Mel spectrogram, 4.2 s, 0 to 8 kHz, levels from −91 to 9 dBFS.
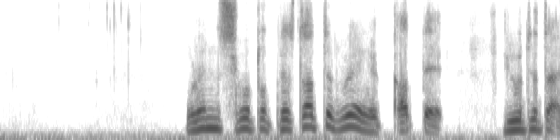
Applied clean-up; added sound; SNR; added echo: neural diffusion model UNIVERSE++.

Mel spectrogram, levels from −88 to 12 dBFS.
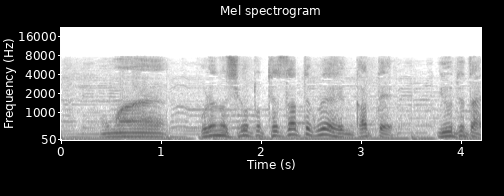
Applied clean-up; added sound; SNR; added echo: none; none; none; none.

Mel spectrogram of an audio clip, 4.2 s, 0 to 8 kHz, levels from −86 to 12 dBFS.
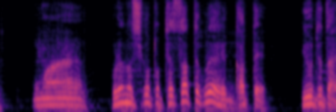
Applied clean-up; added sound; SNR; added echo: neural mask model RNNoise.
